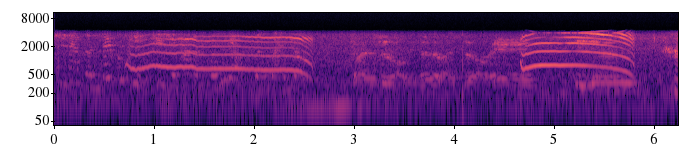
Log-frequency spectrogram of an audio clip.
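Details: Domestic cat meowing twice, each call long and wavering with a falling end, the second shorter and louder, with a low room hum and faint voices between the calls.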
